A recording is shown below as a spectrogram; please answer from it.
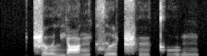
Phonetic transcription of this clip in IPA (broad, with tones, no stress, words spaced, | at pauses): ʈ͡ʂɤ̰˨˩ ljɑ˧˥ŋt͡sɹ̩˥˩ ʈ͡ʂʰɻ̩˥kʰʊ̰˨˩˦ŋ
